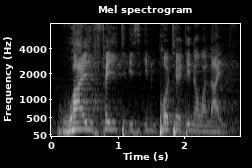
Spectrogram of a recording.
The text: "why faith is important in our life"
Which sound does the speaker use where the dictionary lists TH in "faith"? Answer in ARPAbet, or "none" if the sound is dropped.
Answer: T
